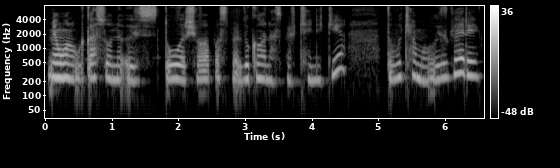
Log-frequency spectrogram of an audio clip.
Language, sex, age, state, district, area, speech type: Kashmiri, female, 18-30, Jammu and Kashmir, Budgam, rural, spontaneous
